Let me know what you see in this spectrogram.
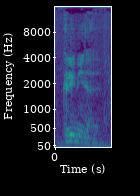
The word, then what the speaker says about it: Criminal: Criminal. – Acércate un poquito más, así te quedas en el plano del micrófono. – Criminal, en la primera sílaba.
